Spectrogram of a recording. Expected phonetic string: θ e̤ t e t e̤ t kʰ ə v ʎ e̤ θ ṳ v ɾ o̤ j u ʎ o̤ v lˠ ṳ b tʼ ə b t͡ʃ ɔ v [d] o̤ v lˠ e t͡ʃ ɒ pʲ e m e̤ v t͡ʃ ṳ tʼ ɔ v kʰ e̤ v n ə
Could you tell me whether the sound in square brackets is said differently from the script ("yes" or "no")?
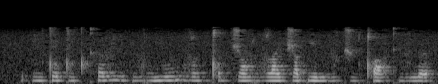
yes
